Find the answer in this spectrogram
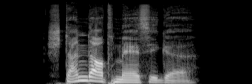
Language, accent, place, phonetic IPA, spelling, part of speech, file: German, Germany, Berlin, [ˈʃtandaʁtˌmɛːsɪɡə], standardmäßige, adjective, De-standardmäßige.ogg
- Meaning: inflection of standardmäßig: 1. strong/mixed nominative/accusative feminine singular 2. strong nominative/accusative plural 3. weak nominative all-gender singular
